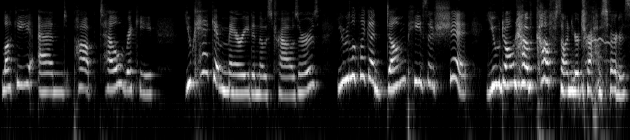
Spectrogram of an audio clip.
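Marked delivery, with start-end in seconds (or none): 2.7-9.5 words squeezed out through laughter. Retelling how two characters mock a groom's trousers: retelling a line said laughing. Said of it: "through tears of laughter".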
